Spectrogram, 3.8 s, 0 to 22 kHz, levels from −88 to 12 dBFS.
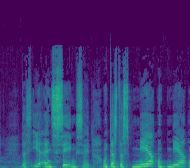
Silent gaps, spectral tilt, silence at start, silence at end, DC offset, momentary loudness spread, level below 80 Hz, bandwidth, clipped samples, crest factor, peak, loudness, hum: none; -3 dB/octave; 0.25 s; 0 s; under 0.1%; 12 LU; -66 dBFS; 16.5 kHz; under 0.1%; 14 dB; -6 dBFS; -20 LUFS; none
